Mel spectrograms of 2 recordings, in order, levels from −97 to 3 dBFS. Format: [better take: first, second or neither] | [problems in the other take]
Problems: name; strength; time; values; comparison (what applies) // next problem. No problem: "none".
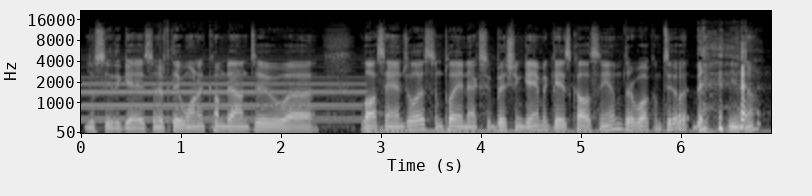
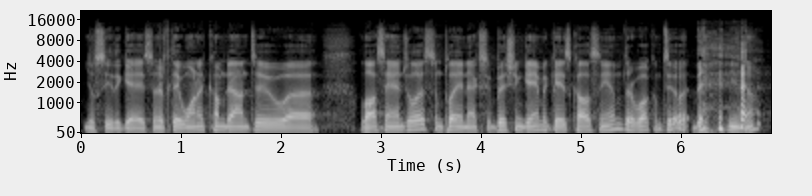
second | background music; noticeable; throughout; 15 dB below the speech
